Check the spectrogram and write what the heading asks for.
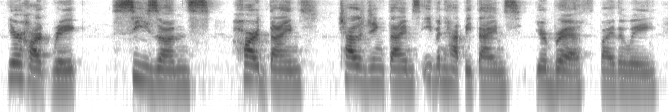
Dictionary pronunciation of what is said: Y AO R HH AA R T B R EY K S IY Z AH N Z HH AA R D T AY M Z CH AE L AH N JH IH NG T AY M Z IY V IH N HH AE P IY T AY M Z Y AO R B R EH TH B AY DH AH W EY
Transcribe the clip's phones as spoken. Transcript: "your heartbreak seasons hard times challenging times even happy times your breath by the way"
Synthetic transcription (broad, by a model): Y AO R HH AA R T B R EY K S IY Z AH N S HH AA R D T AY M S CH AE L AH N JH IH NG T AY M S IY V IH N HH AE P IY T AY M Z Y AO R B R EH TH B AY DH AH W EY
